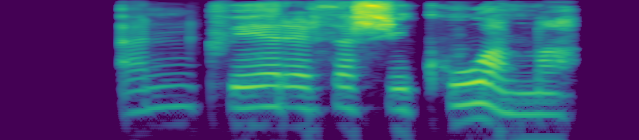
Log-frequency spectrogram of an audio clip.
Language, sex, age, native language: Icelandic, male, 9, Icelandic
